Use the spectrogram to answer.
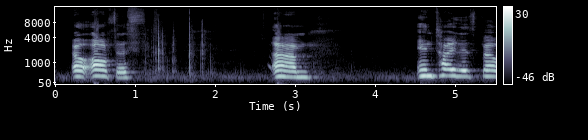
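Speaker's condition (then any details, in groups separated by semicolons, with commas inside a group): Cerebral palsy; wheelchair user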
